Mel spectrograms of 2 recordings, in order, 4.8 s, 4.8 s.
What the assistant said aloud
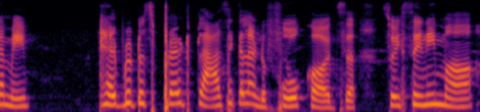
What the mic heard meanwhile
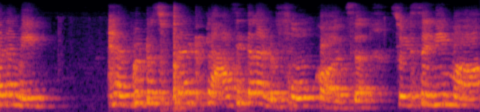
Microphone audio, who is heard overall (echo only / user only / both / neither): echo only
